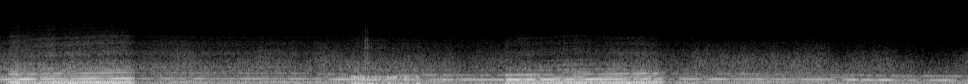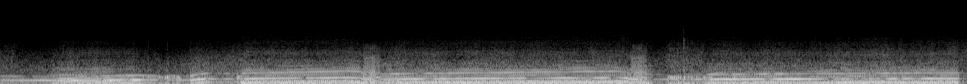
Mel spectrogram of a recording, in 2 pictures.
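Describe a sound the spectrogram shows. A car engine hums steadily, its pitch rising and falling with the throttle.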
